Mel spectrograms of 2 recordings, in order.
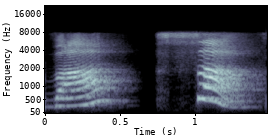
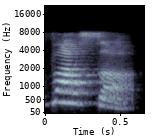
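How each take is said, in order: First: "Wasser" split into two separate syllables; slow model pronunciation. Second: Said in the usual way. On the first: Shown as a demonstration. Teacher has learners repeat the German word, slow model pronunciation. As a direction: say "Wasser" slowly, with a gap mid-word. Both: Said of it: "Say it".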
